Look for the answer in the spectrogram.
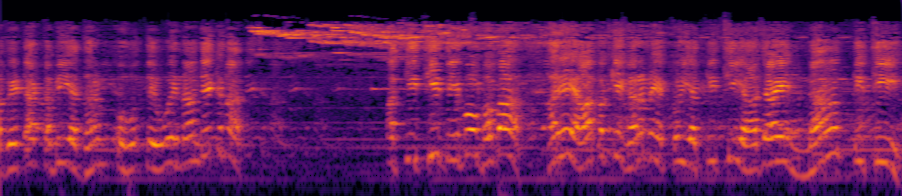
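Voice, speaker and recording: High-voiced preacher guy telling a holy story all dramatic, music playing under him. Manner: dramatic, emphatic, with calls to chant. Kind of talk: devotional story sermon. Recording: echoey room with music behind.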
